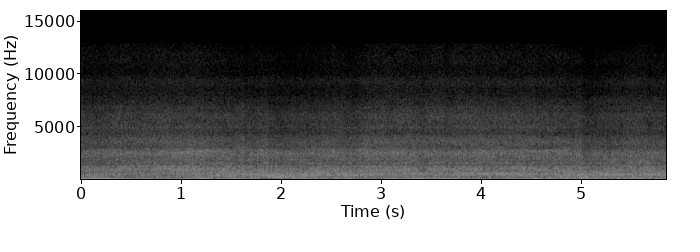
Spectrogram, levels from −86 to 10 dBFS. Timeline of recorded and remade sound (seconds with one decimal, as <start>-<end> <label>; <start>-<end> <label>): 0.0-4.7 remade; 4.7-5.4 recorded; 5.4-5.9 remade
